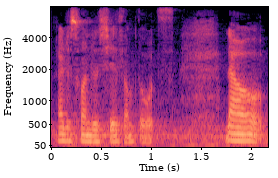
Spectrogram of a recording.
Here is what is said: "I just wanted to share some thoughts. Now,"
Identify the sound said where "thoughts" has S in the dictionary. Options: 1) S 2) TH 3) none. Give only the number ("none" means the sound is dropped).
1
